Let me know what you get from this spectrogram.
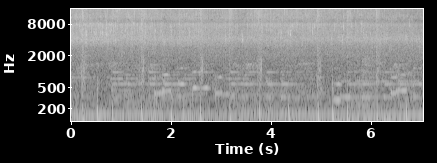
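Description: Chillies and sliced onions frying in butter on a flat iron dosa griddle: a steady sizzling hiss with frequent small crackles, as the onions go into the hot fat.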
